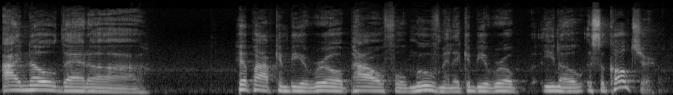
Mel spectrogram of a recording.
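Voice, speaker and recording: This is a normal speaking voice with an American accent, delivered at a moderate pace with ordinary pitch variation. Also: man, medium pitch for a man. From Freeport, Illinois. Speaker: rapper. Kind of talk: casual interview chat.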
